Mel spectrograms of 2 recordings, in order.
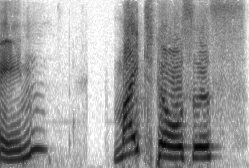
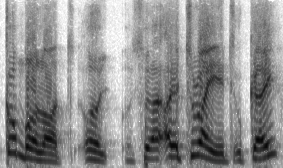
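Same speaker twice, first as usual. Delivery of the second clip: a hammed-up, mixed Russian-German accent. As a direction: play a clumsy Russian comrade. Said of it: "Bird Life explained by a Russian".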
